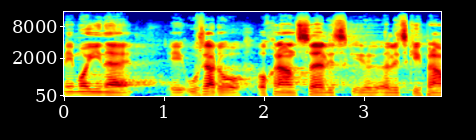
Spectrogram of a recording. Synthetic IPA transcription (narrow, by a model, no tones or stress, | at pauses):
mɪmo̞jɪnɛː | ʔɪʔuːr̝aduʔoxɾaːnt͡sɛlɪt͡slɪt̪t͡skiːxpɾaː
